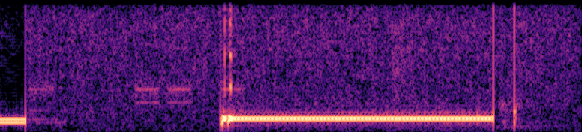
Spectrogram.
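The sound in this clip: Telephone line tones during a call transfer: a brief beep and a quiet hiss, then a loud, steady, flat tone lasting nearly two seconds that cuts off with a couple of clicks.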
